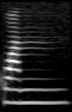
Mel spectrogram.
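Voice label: "gwan3", Cantonese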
